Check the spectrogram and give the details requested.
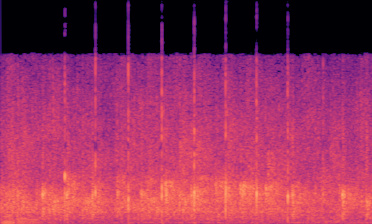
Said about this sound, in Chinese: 我们先用热烈的掌声欢迎他们，好不好？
